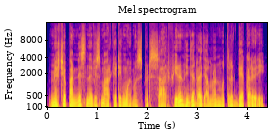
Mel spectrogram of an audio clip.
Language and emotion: Kashmiri, fearful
